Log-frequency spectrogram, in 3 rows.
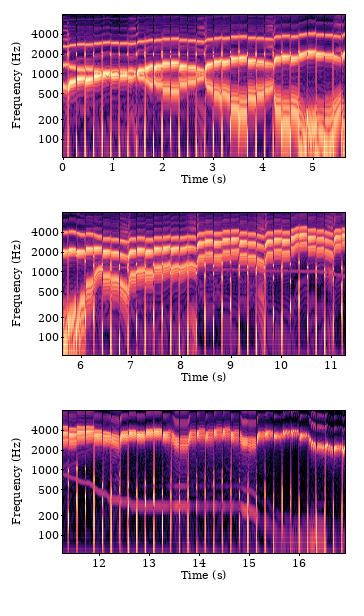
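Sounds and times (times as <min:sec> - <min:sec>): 
synthesizer noise: 0:00.0 - 0:15.8.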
